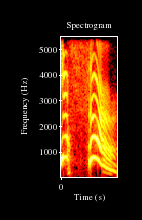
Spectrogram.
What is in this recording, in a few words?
"yes sir", American; Speech; International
